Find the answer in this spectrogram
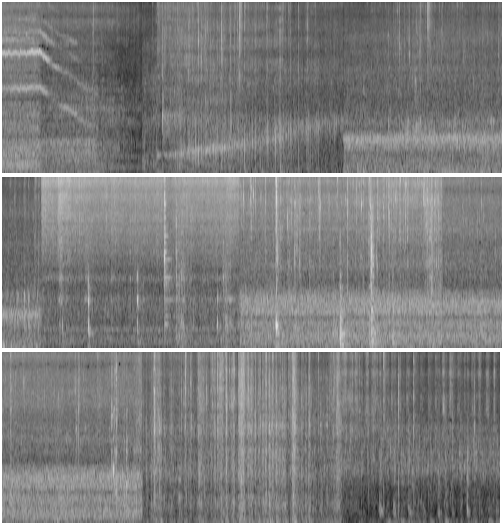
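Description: Camp cooking sounds in short cuts. Ground sausage sizzles in a stainless steel pot while a wooden spoon stirs it and knocks against the pot a few times. After that comes quieter scraping of butter on a box grater.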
